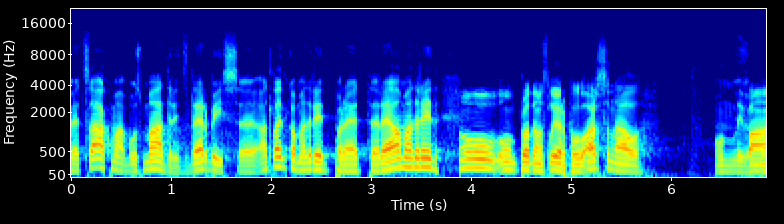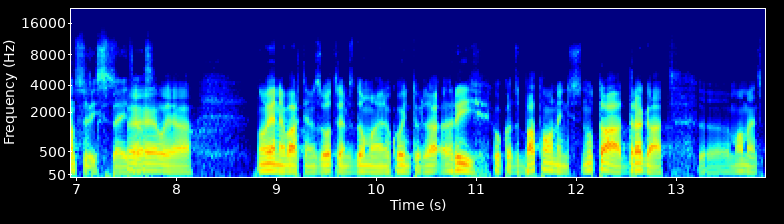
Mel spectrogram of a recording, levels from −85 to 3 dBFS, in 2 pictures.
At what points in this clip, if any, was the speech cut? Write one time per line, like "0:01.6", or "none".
0:03.8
